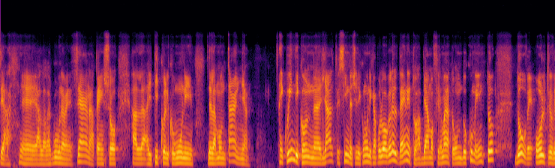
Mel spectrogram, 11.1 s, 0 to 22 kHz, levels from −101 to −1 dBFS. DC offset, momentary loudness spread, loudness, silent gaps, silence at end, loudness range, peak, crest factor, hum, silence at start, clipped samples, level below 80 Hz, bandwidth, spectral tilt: under 0.1%; 6 LU; -18 LUFS; none; 0 s; 2 LU; 0 dBFS; 18 dB; none; 0 s; under 0.1%; -60 dBFS; 9.8 kHz; -5 dB/octave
